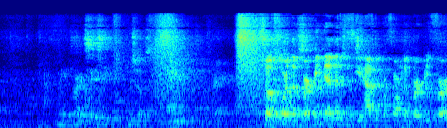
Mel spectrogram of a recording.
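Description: A man talks calmly.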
